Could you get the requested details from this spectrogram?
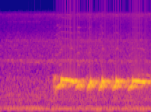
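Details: Crossbred zebra dove singing to lure others into song: a brief, fast string of rolling coos, rising quickly in volume, over a steady low background hum.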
